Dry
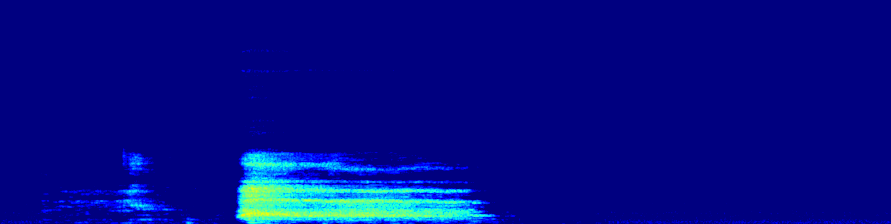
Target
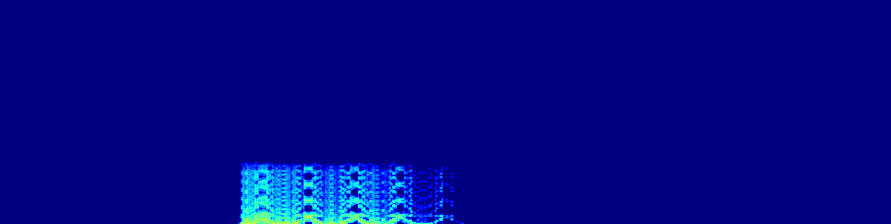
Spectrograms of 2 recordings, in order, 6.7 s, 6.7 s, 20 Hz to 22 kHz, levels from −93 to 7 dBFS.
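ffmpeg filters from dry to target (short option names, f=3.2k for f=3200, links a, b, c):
-filter_complex "[0:a]afftfilt=real='re*gte(hypot(re,im),0.0631)':imag='im*gte(hypot(re,im),0.0631)':win_size=1024:overlap=0.75,equalizer=f=4.2k:t=o:w=0.34:g=8.5,bandreject=f=380:w=12,asplit=2[a][b];[b]adelay=79,lowpass=f=3.4k:p=1,volume=-12dB,asplit=2[c][d];[d]adelay=79,lowpass=f=3.4k:p=1,volume=0.26,asplit=2[e][f];[f]adelay=79,lowpass=f=3.4k:p=1,volume=0.26[g];[a][c][e][g]amix=inputs=4:normalize=0,alimiter=level_in=3dB:limit=-24dB:level=0:latency=1:release=54,volume=-3dB,aresample=11025,acrusher=samples=10:mix=1:aa=0.000001:lfo=1:lforange=6:lforate=2.9,aresample=44100,volume=1dB"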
